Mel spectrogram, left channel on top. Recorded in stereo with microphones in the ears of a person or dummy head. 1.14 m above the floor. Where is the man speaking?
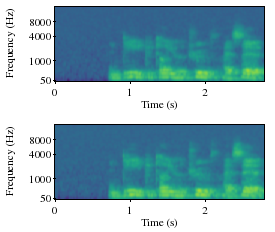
Centre (ahead or behind), 2 m; by 2.7 s 20° left (ahead or behind), 3.5 m.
